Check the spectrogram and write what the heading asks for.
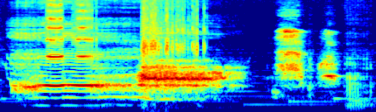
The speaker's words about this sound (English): When that was done, at a signal, they began their music all together. The donkey brayed.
